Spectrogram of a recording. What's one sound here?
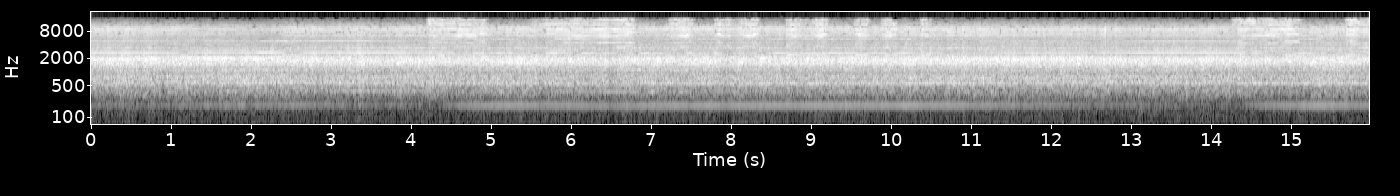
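A machine motor hums steadily close by.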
